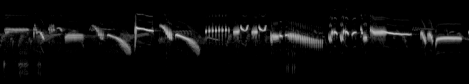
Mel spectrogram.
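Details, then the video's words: Unbroken high song of a Eurasian skylark (Alauda arvensis): quick downward-slurred whistles, short rolling trills and sharp chirps tumbling one after another without pause. No background noise. "Kiurun / Leivon laulua | Skylark Singing"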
